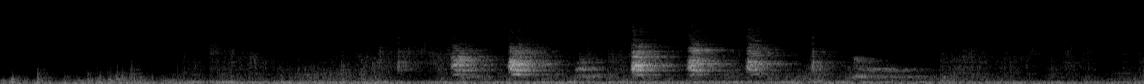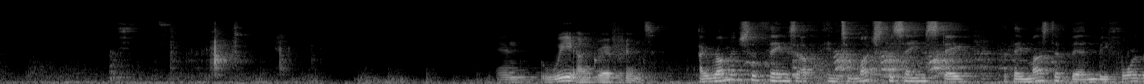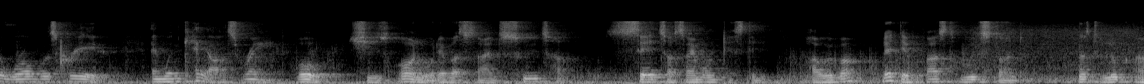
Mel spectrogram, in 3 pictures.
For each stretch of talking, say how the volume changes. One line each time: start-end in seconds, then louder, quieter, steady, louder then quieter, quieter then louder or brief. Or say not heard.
16.4-34.2 steady.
